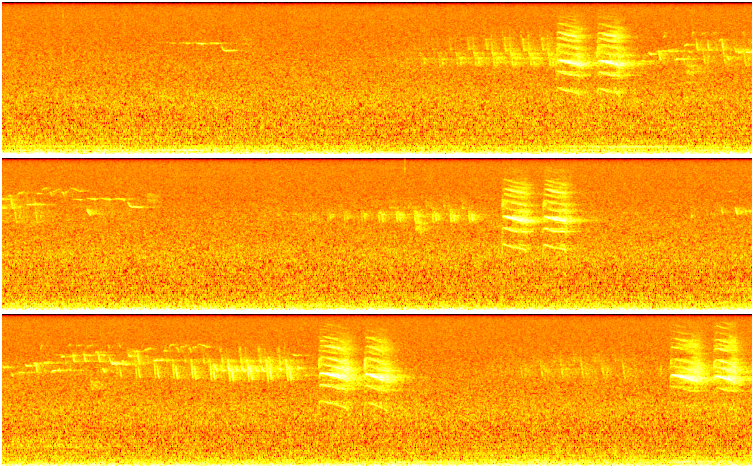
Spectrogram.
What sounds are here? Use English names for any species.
Black-throated Green Warbler, Ovenbird, Blue Jay, Winter Wren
